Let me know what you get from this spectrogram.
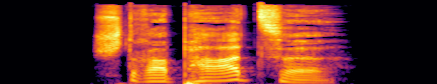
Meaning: strain, toil, hassle (arduous bodily or mental exertion and distress)
- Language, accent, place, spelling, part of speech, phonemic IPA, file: German, Germany, Berlin, Strapaze, noun, /ʃtʁaˈpaːtsə/, De-Strapaze.ogg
